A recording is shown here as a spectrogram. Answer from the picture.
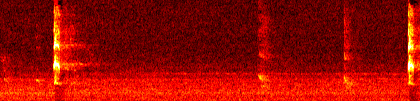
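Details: Loud welcome greeting from a prairie dog at Diergaarde Blijdorp zoo: two sharp, piercing chirps about three and a half seconds apart, with fainter clicks between them, over constant low rumbling noise.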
